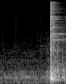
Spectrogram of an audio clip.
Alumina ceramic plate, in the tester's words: アルミナは陶器のようなものに近いのでそうですねあの壺をハンマーで割るような本当にガラスみたいな感じです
